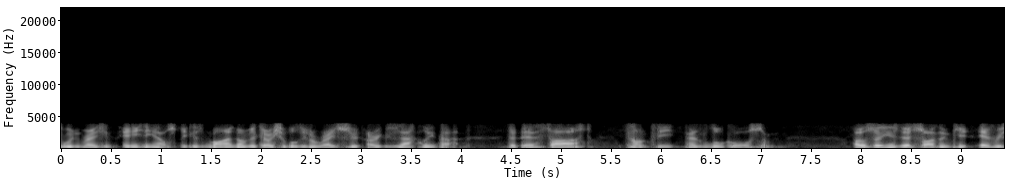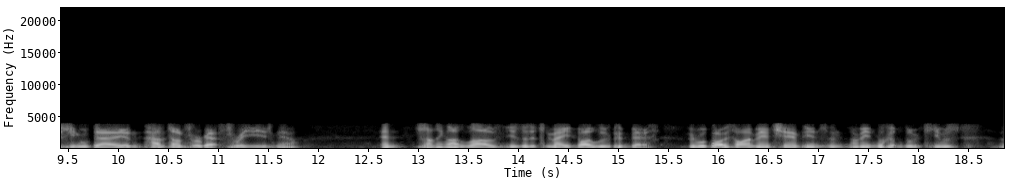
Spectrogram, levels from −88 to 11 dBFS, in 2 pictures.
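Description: Throughout, the speech runs through the Codec 2 vocoder, heavily damaged, at a rate fitting about 1.6 kbit/s. Rebuilt from sine waves following pitch and envelope, it sounds robotic and buzzy, nothing above 3.7 kHz. Unlike a smearing low-bitrate codec, it resynthesises the voice itself.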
